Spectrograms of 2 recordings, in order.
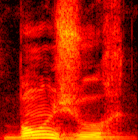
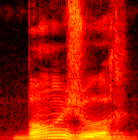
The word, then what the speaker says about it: bonjour: você saber é que toda vez que tiver uma palavra que tem essas duas vogais juntas o o e o u nós iremos falar u por isso nós pronunciamos Bonjour Bonjour bonsoir bonsoir bonsoir que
